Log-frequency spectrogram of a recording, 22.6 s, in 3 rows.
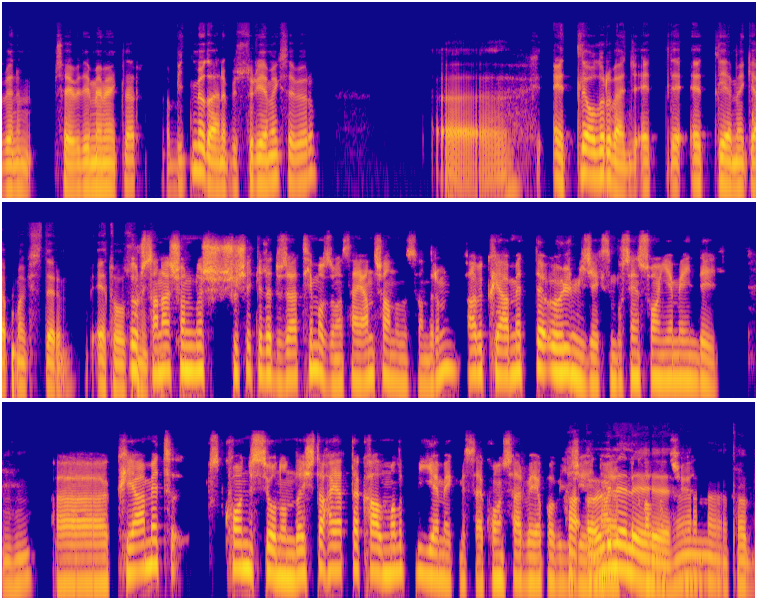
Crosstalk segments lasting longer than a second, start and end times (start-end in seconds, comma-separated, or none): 20.7-21.9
